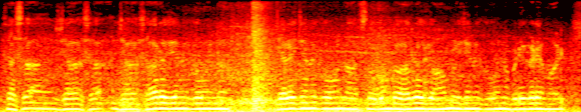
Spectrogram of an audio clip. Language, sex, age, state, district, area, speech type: Kannada, male, 60+, Karnataka, Mysore, rural, spontaneous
